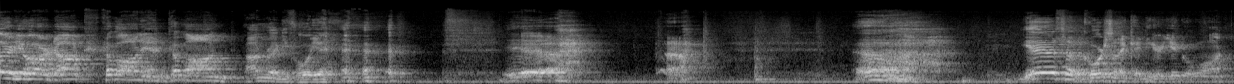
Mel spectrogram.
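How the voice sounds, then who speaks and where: A man's voice: high-pitched, gravelly, a bit bright, heavily acted. A man playing a cranky old riverboat magnate. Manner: folksy, grumbling, talks back to an unseen doctor. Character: cranky elderly male riverboat magnate, stubborn. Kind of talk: one-man stage monologue. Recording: echoey room, distant mic, noisy.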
